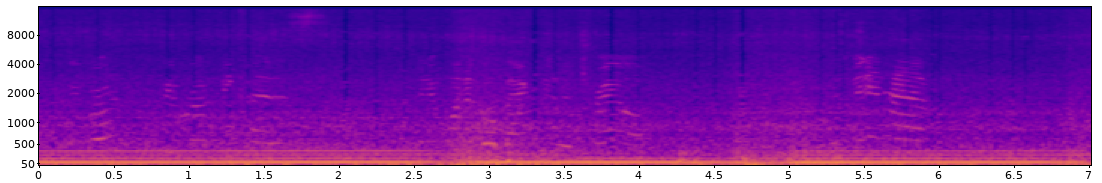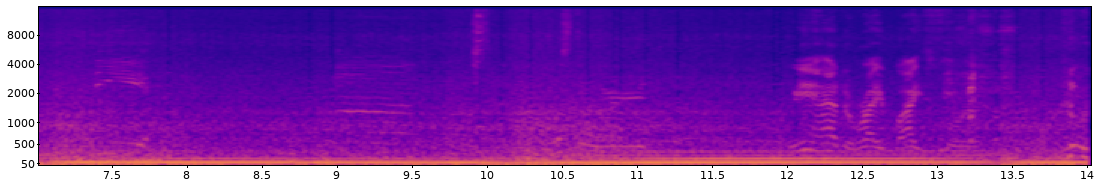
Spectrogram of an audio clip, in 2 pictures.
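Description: Car interior drive noise while cruising: a steady low engine and road drone heard inside the cabin, with a few brief dips in level.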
